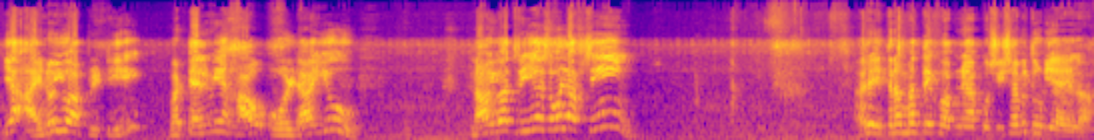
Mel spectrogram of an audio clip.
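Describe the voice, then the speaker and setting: A man's voice: extremely high pitch, animated, extremely slow, long pauses, pushed and bright, slight background noise. Playful Indian father coaxing a toddler. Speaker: father filming a birthday. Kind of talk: casual family home video.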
